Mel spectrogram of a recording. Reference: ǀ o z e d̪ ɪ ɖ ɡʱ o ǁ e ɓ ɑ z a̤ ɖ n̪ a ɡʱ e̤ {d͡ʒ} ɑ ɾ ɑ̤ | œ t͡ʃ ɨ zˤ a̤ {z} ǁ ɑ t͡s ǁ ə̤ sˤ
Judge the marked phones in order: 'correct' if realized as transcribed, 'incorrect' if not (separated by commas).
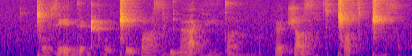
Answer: incorrect, incorrect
